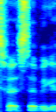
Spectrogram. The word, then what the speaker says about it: Festivus: So now we got a summer special, and we have Thanks Festivus. It's like two points in our year that we can look forward to every time. That's right. Before you know it, Thanks Festivus is going to be here, which I'm so excited for.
